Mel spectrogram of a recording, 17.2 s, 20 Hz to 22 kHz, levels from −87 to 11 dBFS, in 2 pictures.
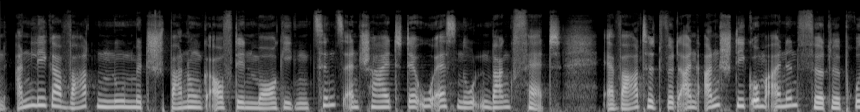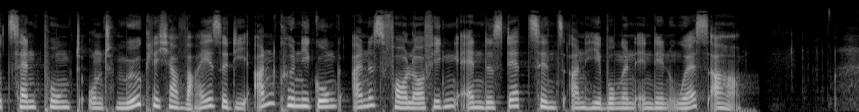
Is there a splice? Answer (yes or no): no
